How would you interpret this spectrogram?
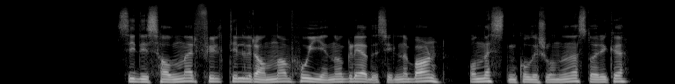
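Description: Nothing in the recording stood out as a technical fault on listening.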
